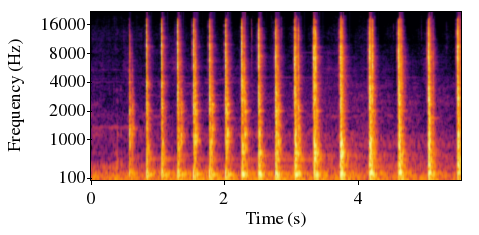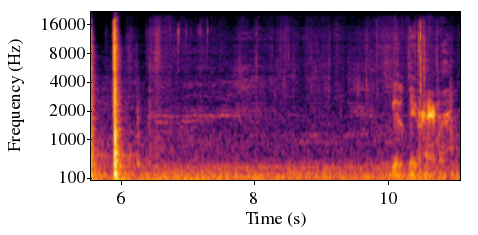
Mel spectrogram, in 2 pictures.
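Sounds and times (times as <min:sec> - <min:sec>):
hammer striking hinge pin: 0:00.6 - 0:06.2.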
